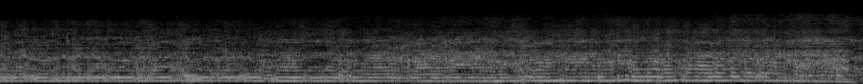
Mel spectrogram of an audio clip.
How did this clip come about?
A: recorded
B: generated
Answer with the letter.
B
